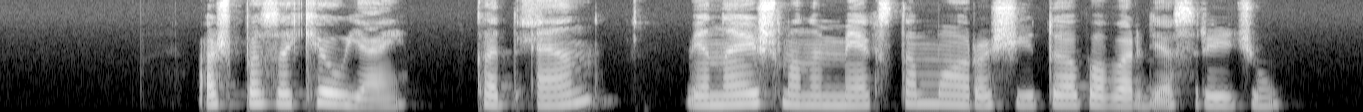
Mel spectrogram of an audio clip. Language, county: Lithuanian, Vilnius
